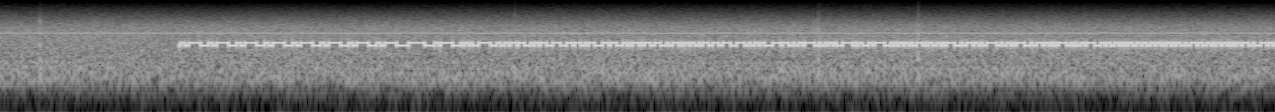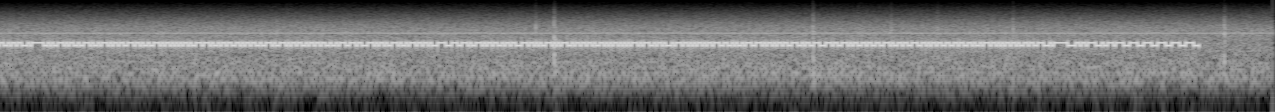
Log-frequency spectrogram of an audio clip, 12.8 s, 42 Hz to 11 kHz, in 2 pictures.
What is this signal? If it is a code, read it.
NAVTEX (SITOR-B), 100 baud, 170 Hz shift, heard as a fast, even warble, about 1220 Hz centre, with a steady whistle near 2110 Hz. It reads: ZCZC XA72 GALE WARNING 285. SE 8 TO 9 EXPECTED IMMINENT.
